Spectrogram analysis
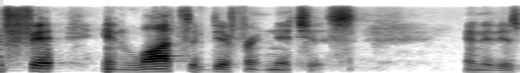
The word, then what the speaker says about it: niche: specialized they can fit in lots of different niches and it is pronounced niche not niche that's the French way of saying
